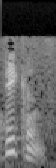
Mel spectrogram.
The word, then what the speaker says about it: decans: And the constellations that are close to them, within 8 degrees of the ecliptic, are called deacons. It's spelled D-E-C-A-N-S, but it sounds like a deacon, D-E-A-C-O-N.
